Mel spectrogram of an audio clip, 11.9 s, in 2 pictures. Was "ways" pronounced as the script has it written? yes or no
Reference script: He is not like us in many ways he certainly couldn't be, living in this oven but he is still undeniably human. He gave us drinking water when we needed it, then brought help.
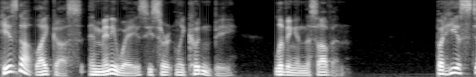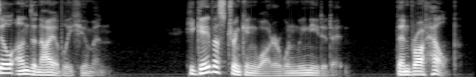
yes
